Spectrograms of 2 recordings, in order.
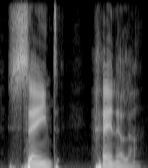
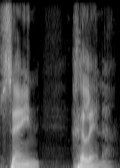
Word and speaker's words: Saint Helena: was excited to the Atlantic a island of Saint Helena I repeat to the island of Saint Helena that is the correct pronunciation and this island is is between Africa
